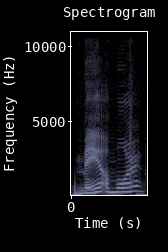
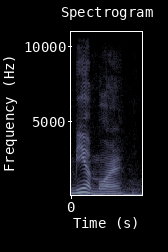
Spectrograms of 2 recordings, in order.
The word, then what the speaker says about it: Mamore: you thank you ma'am I don't know why I pronounced your name is mayore it's definitely mamore but uh you know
